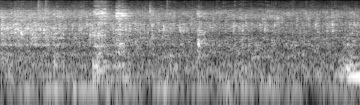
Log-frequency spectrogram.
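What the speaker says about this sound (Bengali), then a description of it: "ভাজা বসিয়ে দিয়েছি" Something fries in a pan with a continuous close sizzle and faint stirring scrapes, alone without speech.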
